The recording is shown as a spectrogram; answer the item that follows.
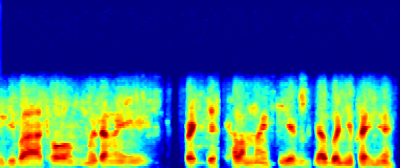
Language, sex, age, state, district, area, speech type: Bodo, male, 18-30, Assam, Baksa, rural, conversation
